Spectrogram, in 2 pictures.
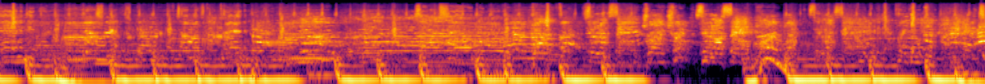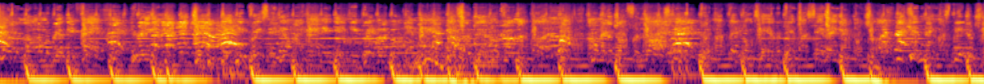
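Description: Live trap performance over a loud PA: a heavy bass-driven beat with rapping into microphones. The bass cuts out briefly about nine seconds in, then the beat comes back in.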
